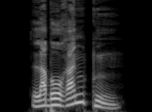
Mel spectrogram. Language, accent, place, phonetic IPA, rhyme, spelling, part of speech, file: German, Germany, Berlin, [laboˈʁantn̩], -antn̩, Laboranten, noun, De-Laboranten.ogg
- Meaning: plural of Laborant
